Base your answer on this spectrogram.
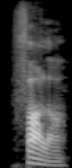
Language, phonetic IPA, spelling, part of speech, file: Polish, [ˈfala], fala, noun, Pl-fala.ogg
